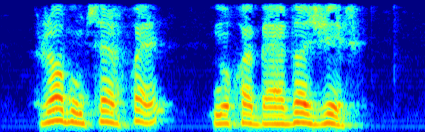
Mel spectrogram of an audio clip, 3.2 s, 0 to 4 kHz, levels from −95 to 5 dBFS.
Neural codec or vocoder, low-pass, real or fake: none; 3.6 kHz; real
